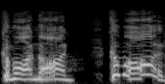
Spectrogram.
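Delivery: very high, drawn-out scream climbing upward in pitch. Recounting yelling at the caster during a game, retelling own screaming. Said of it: "I'm just screaming into my microphone".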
